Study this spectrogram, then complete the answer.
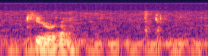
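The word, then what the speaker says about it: Keira: are called kira yes that's values for now pronounce it k-e-i-r-a kira but that's all from shot me say it's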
